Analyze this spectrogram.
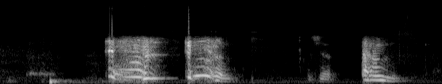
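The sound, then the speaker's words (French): A person coughs and clears their throat several times, with rough, raspy bursts separated by short pauses; a couple of the bursts are strong and the later ones are fainter. “Ce qu'on appelle un chat dans la gorge.”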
